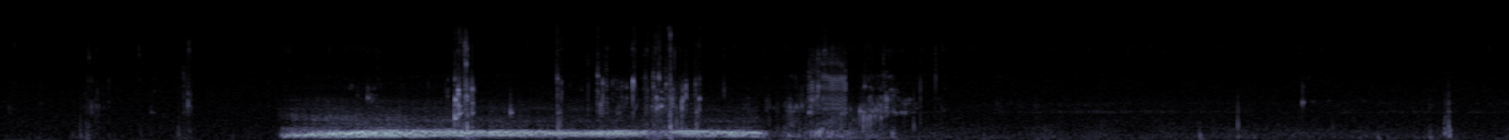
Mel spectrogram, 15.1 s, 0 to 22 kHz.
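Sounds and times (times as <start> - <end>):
hissing rush: 2.8 - 7.7
underwater rumble of moving water: 2.8 - 9.1.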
